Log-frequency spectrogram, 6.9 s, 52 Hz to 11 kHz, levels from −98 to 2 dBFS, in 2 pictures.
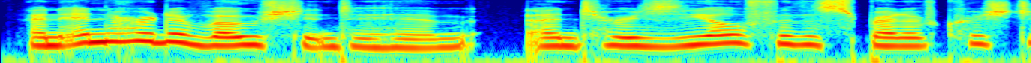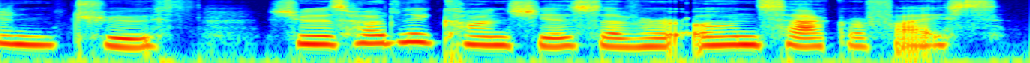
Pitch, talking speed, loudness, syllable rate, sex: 245 Hz, 200 wpm, -17 LUFS, 5.0 syllables/s, female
